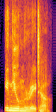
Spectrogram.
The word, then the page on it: enumerator: Indian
